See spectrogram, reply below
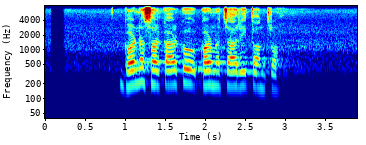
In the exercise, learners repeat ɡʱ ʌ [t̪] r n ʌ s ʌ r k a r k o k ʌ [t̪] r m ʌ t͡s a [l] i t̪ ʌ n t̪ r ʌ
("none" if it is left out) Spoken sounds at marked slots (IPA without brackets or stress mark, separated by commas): none, none, ɾ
